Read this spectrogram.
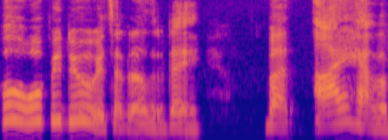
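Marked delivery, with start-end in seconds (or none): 0.0-2.0 sarcastic. Retold or imitated.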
